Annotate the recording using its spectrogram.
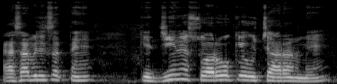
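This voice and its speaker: A woman teaching a grammar lesson, slowly repeating each term as she writes and checking in with her students. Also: medium pitch, darkish tone. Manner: slow, repeats terms while writing, checks in with "ठीक".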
